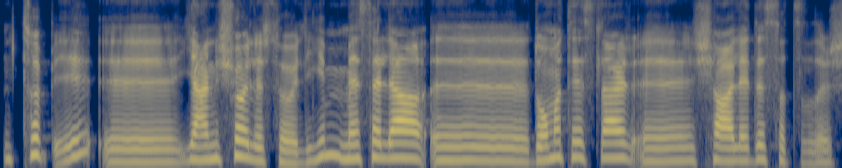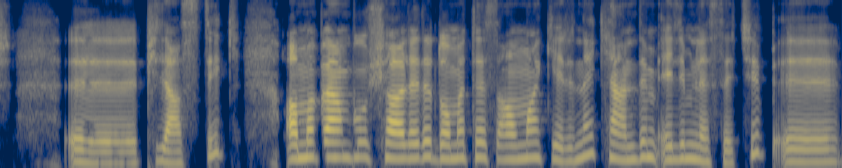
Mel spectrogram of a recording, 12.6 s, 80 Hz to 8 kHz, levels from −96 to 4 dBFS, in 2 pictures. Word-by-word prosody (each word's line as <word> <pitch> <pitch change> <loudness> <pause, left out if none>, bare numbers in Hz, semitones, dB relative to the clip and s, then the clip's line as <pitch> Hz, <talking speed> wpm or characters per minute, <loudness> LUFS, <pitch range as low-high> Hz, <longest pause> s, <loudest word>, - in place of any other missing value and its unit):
Tabii. 240 - -2
Eee, 165 - -5 0.5
yani, 195 +2 +4
şöyle 215 -4 +2
söyleyeyim, 170 +10 -4
mesela, 210 0 +5
eee, 185 -1 0
domatesler, 215 +2 +1
eee, 175 +1 -3
Schale 180 +2 +2
satılır, 150 - -9 0.4
eee, 150 -2 -2
plastik 180 - -3 0.3
ama 215 +3 +5
ben 220 -1 +6
bu 225 0 -5
Schale 210 +1 +3
domates 210 +1 -1
almak 205 +3 -1
yerine 195 +7 -5
kendim 215 -2 -2
elimle 190 -1 -3
seçip 160 - -9 0.2
eee 165 0 -2
195 Hz, 115 wpm, -23 LUFS, 175-215 Hz, 0.5 s, ben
